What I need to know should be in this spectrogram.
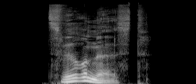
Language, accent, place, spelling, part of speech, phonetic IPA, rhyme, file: German, Germany, Berlin, zwirnest, verb, [ˈt͡svɪʁnəst], -ɪʁnəst, De-zwirnest.ogg
- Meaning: second-person singular subjunctive I of zwirnen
